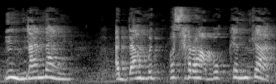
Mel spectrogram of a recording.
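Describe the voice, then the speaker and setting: A woman's voice: high-pitched, fairly even intonation, moderate pace, fairly bright tone. A woman playing a patient, practical grown daughter in a comedy radio drama. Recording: roomy echo.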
